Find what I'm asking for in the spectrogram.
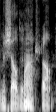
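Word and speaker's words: Michel de Nostredame: Oh, yeah, you said it right. Michel de Notre Dame. You just said it with a more French accent than me.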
